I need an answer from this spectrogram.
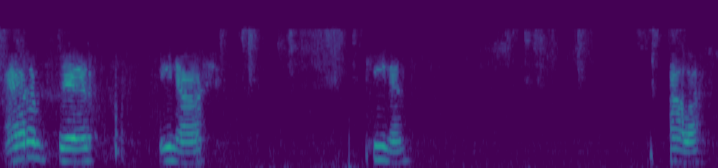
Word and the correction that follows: Mahalalel: How to pronounce that one? Jared, Enosh... – That's Mahalalel. – Mahalalel? – Mahalalel. Mahalalel. That's his name.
